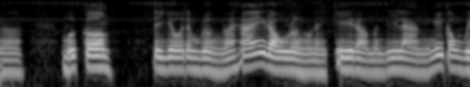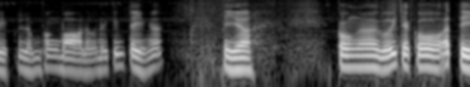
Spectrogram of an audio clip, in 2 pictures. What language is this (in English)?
Vietnamese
